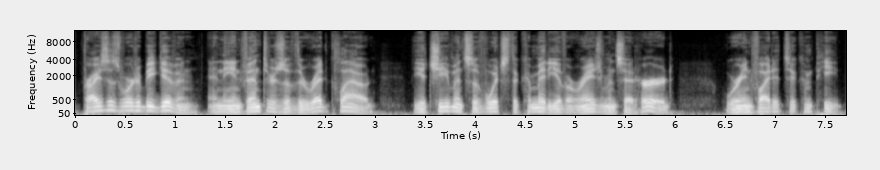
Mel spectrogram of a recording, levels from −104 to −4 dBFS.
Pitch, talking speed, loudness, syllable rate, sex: 95 Hz, 200 wpm, -18 LUFS, 6.7 syllables/s, male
